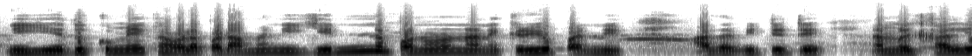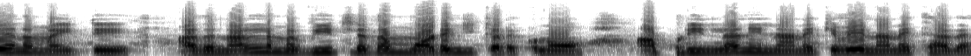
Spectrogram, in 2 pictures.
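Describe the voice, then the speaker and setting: A man's voice: fairly high pitch, steady tone, a little fast, no room sound, natural voice. Man acting as caring younger brother, reassuring, fond teasing, dull dry sound. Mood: earnest. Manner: reassuring, warm-hearted teasing, affectionate scolding. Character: caring younger brother comforting his sister. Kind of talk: family drama acting.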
